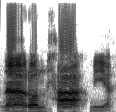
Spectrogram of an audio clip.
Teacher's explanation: naron adalah tanwin bertemu dengan ha. Ingat, ha adalah berasal dari tenggorokan.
